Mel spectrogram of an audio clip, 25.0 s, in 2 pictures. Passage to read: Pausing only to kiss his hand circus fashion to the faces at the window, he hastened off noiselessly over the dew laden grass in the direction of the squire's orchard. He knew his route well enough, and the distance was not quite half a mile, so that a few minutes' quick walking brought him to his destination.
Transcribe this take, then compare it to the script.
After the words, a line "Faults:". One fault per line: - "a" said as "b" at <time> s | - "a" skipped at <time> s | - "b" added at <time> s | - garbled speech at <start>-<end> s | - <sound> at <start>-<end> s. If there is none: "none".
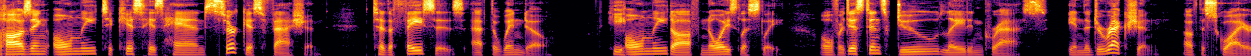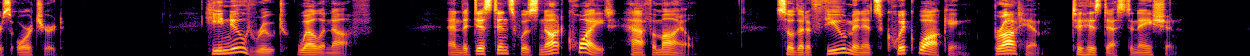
Pausing only to kiss his hand circus fashion to the faces at the window, he only off noiselessly over distance dew laden grass in the direction of the squire's orchard. He knew route well enough, and the distance was not quite half a mile, so that a few minutes' quick walking brought him to his destination.
Faults:
- "hastened" said as "only" at 6.3 s
- "the" said as "distance" at 8.4 s
- "his" skipped at 15.0 s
